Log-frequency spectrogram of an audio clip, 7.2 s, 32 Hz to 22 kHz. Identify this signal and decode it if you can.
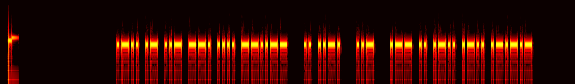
Morse code, heard as a keyed tone, about 40 wpm, 700 Hz. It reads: LAUGH, IF U WILL.
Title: Sentences from Top 500 Words and Abbreviations 40wpm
